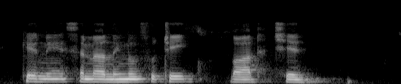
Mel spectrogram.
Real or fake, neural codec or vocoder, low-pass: fake; codec, 16 kHz, 1 kbps, X-Codec, HuBERT features, trained on LibriSpeech; 7.2 kHz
